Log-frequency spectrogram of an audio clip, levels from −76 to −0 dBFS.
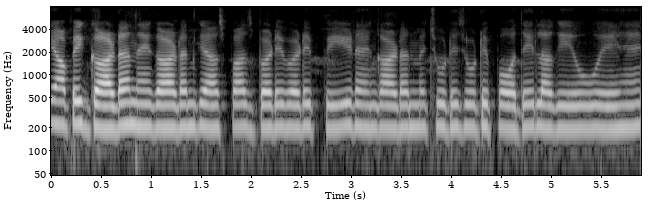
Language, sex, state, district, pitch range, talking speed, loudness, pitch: Hindi, female, Uttar Pradesh, Varanasi, 195-205 Hz, 185 wpm, -20 LUFS, 200 Hz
